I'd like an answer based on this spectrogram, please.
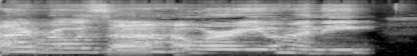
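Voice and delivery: very high under-the-weather voice. Greeting someone by name while a little under the weather, sick voice. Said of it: "I'm a little under the weather".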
